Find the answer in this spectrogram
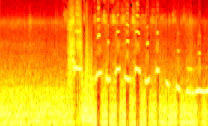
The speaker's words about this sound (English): God, how do you whistle? I used to be able to whistle differently. That's just blowing through my lips. How do I... No, that's still the same whistle.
